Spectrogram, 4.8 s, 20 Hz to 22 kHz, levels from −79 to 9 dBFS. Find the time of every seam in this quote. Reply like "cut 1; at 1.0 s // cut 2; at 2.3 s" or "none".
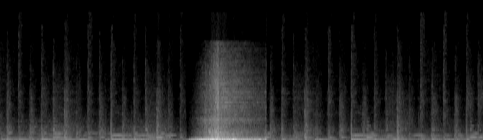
cut 1; at 1.3 s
